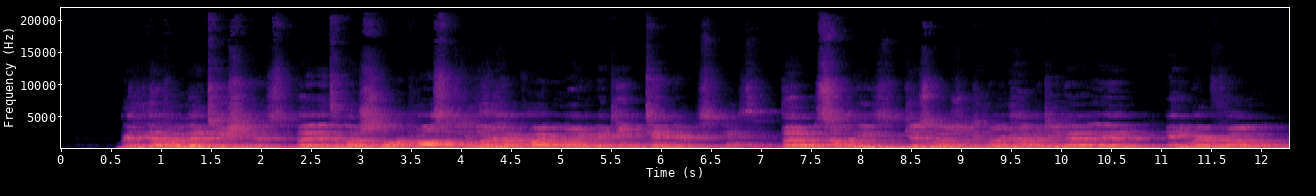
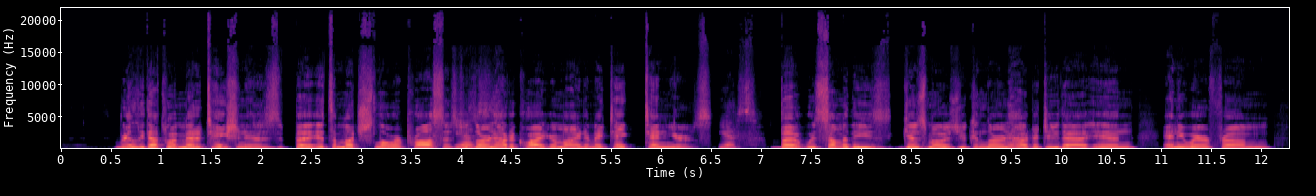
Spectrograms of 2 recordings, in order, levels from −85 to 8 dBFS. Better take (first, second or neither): second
